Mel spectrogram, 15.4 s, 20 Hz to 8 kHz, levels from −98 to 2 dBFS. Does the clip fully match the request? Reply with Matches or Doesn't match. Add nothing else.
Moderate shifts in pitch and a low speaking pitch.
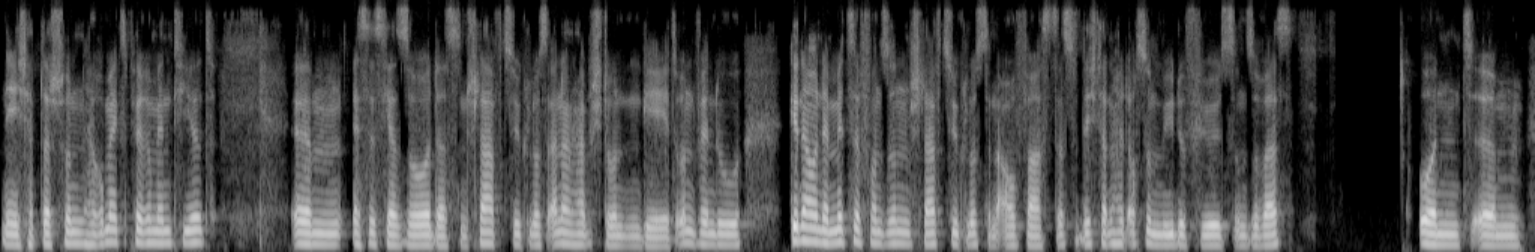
Doesn't match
